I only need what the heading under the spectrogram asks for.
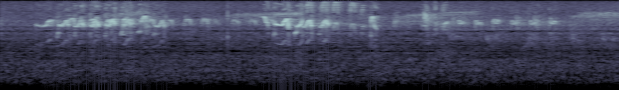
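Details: Varied sittellas at a nest in the Capertee Valley, Australia, from eggs to fledglings; rapid, very high thin chittering in dense runs, rising to a louder burst then tapering into steady repeated ticks.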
